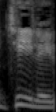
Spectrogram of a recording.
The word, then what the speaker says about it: Chile: Este, por lo menos dijo Chile y no dijo Chile, como pronuncian muchos angloparlantes.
